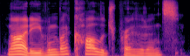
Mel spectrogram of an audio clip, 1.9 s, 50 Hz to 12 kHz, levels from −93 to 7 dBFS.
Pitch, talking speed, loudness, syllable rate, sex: 140 Hz, 160 wpm, -19 LUFS, 6.1 syllables/s, male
